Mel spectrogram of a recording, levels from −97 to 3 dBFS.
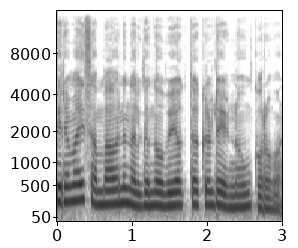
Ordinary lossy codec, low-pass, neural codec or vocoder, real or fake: none; 14.4 kHz; none; real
